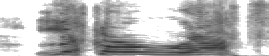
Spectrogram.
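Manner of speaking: put-on broadest Belfast accent, yelled, high and loud. Retelling a man shouting in at a door, imitating Darren's thick Belfast accent. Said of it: "in the thickest Belfast accent you've ever heard".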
